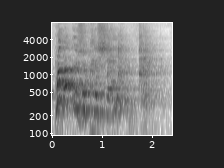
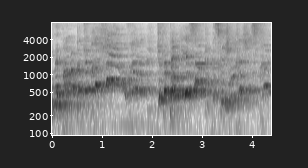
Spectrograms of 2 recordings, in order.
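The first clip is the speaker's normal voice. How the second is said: very high laughing mock voice; small voice; 4 dB louder, faster than usual. Pastor claiming he recorded the sermon, very high mocking voice. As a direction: squeak it out like the indignant pastor, laughing. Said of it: "Il avait une petite voix".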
